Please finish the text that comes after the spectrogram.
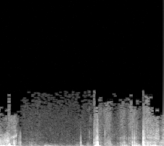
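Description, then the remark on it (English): A deck of cards being shuffled, heard as a few soft, brisk bursts of papery rustling and light tapping in an irregular rhythm, with short quiet gaps between them and no voices. “Shuffle them.”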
